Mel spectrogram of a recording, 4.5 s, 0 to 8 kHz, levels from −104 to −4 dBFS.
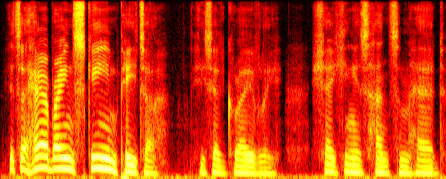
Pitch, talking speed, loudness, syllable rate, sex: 125 Hz, 160 wpm, -18 LUFS, 5.9 syllables/s, male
